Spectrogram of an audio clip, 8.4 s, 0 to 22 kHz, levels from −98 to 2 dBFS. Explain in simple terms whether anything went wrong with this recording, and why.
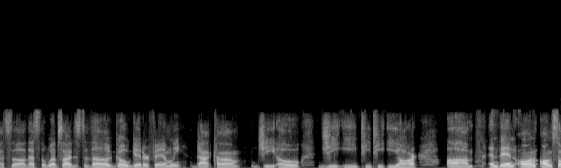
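Short buzzy blips break into the speech at 0.40–0.43 s, just before "the website", at 1.65 s, 4.39–4.42 s, 6.90 s, and in a scattered cluster from 7.93 to 8.02 s. This is concealed Bluetooth headset packet loss: headset packets went missing, and the phone filled each gap by repeating a matching slice of the preceding sound.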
